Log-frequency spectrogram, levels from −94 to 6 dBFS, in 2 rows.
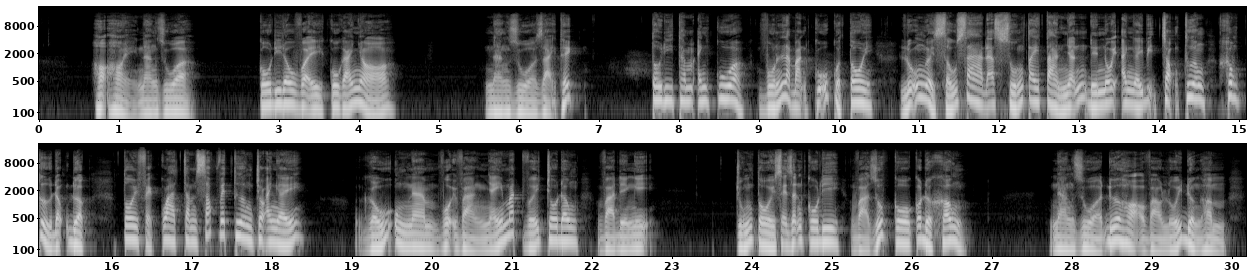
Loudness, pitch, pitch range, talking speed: -20 LUFS, 125 Hz, 105-155 Hz, 175 wpm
